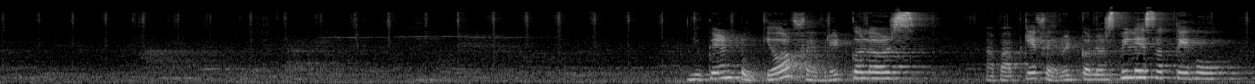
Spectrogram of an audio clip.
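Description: A toothbrush's bristles are flicked with a finger, spattering softly.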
